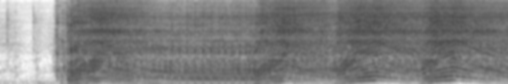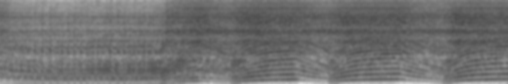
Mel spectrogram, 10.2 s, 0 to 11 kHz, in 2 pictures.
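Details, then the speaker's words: Stihl MS192TC chainsaw after repair of a bog/no-rev fault (spark arrestor cleaning advised), bar and chain on: blipped repeatedly, revs cleanly and returns to a steady idle without bogging, normal running. "sounds good to me all right that's gonna do it for today's video this little chainsaw is back in action"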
